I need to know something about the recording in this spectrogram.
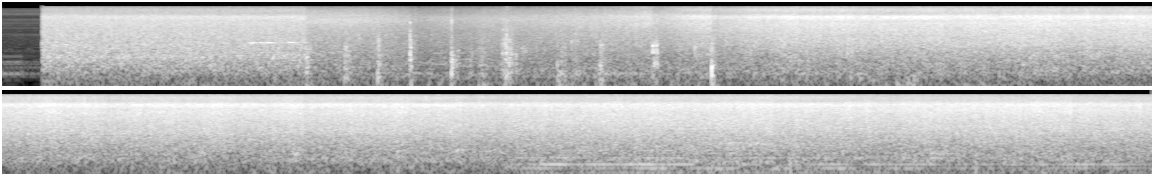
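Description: A waterfall splashes and roars steadily nearby.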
